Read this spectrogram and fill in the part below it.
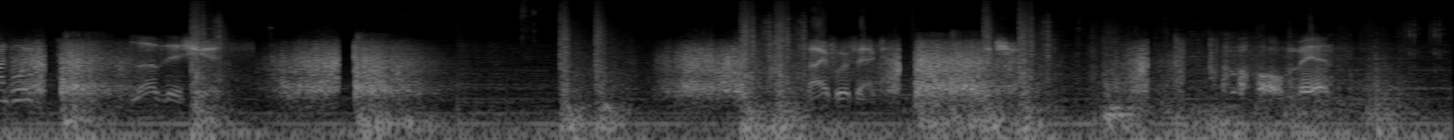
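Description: Heavy explosions boom and rumble one after another.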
